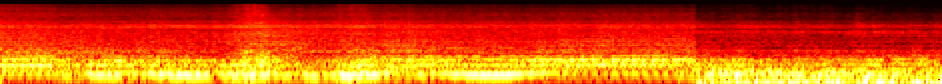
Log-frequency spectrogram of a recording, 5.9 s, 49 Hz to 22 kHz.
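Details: 1970 Chevelle on its first test drive with Holley Terminator EFI replacing the 3310 carburetor. It pulls up from low revs with a smooth, rising drone and no hesitation. Throttle response is much crisper than with the carburetor, normal acceleration.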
